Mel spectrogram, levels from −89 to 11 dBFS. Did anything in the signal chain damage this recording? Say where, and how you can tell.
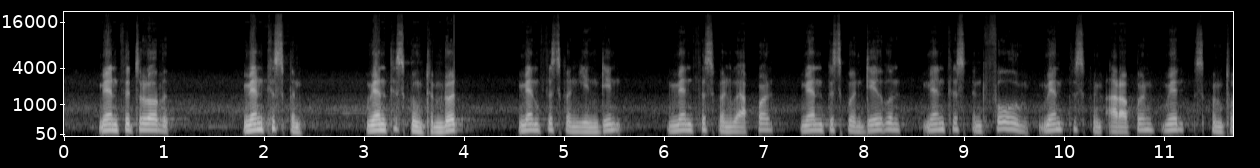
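Yes. Microphone overload at 1.86–1.92 s and 3.09–3.16 s: the loudest syllables turn harsh and crackly, with peaks driven about 3 dB past full scale and a small share of samples flattened. That points to input gain set too high, likely clipping at the converter.

Microphone volume stepped down at 3.9 s: speech and background both fall by about 5 dB in a single step, shortly after the second distorted peak. That fits call processing detecting the clipping and lowering the device's input gain.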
